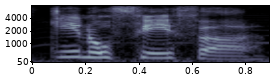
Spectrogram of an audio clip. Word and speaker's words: Genoveva: So in German it's Genoveva, but that's just a German version of Genevieve in French.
